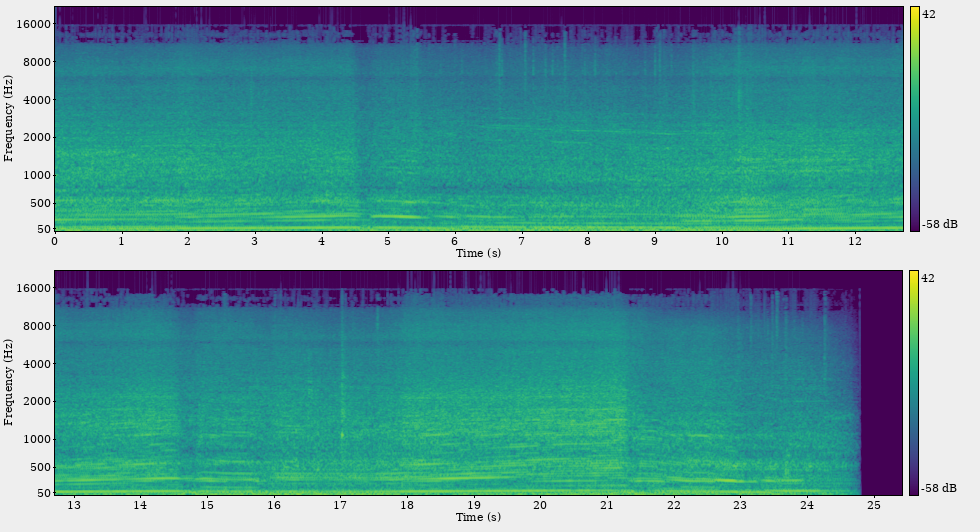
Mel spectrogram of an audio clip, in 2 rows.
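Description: Chevrolet Caprice 9C1's LT1 V8 heard loud from inside the cabin while lapping a road course, its note rising and falling with throttle through the corners. There are brief dips about four, fifteen and twenty-one seconds in, and it cuts off suddenly near the end.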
